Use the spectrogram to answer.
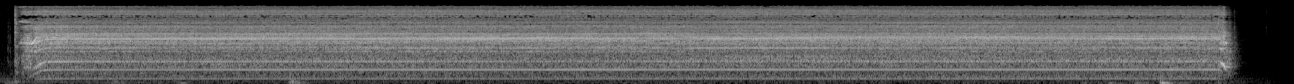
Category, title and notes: Sound effects > Objects / House appliances
TOOLPowr-Samsung Galaxy Smartphone, CU Circular Saw, Start, Run, Stop Nicholas Judy TDC
A circular saw starting, running and stopping.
